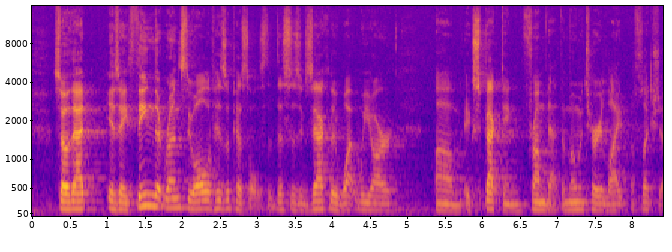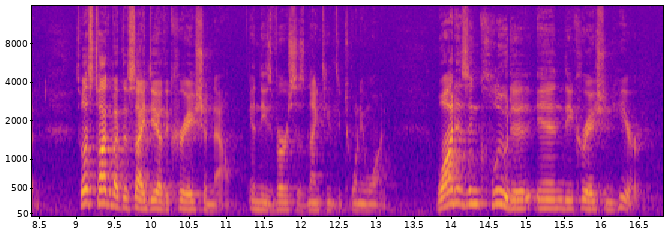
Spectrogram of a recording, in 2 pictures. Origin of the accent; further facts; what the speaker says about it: Indiana, United States; I said corn because I'm from Indiana.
